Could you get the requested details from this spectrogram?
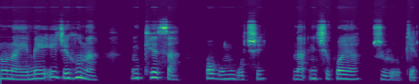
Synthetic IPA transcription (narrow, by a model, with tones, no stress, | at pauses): nʊ˦na˨e˨me˦ʔi˦d͡ʒi˨ɦʊ˦na˨ | ŋ̩˦kʰe˦sa˨ | ɔ˦ɡʊ˨ŋ͡m̩˦ɡ͡bʊ˨t͡ʃi˦ | na˨n̩˦t͡ʃi˦kʷa˦ja˦ | zu˨ɾo̰˨ke˦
